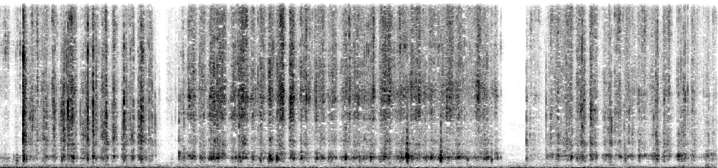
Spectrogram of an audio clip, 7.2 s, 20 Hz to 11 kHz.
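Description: A plastic toothbrush scrubs near the buttons of a black, hollow plastic PS3 game controller held in a gloved hand. The result is a dense, bright, scratchy bristle scrubbing that runs steadily, with two brief pauses partway through.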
